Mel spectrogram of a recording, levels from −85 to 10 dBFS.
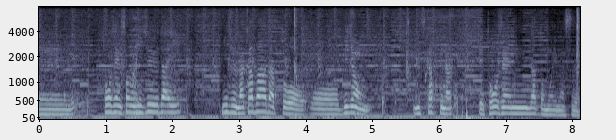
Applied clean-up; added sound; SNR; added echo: none; Fire; 15 dB; reverberation time 0.4 s.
